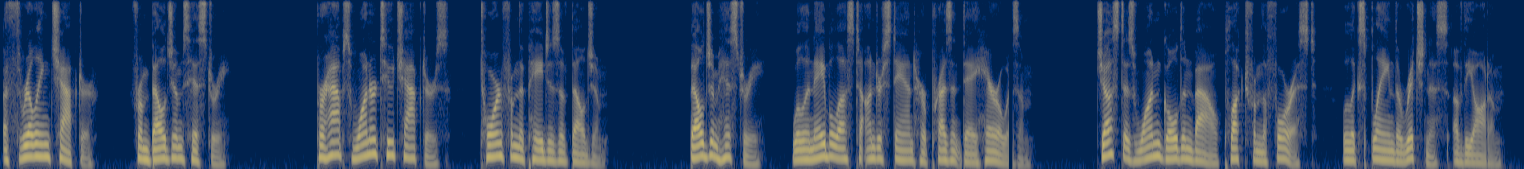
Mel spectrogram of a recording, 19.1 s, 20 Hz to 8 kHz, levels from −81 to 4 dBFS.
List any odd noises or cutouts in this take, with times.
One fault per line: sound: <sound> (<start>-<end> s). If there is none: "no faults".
sound: dropout (12.6-12.7 s)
